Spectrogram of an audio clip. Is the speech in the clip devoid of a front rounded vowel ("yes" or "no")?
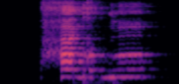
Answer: yes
